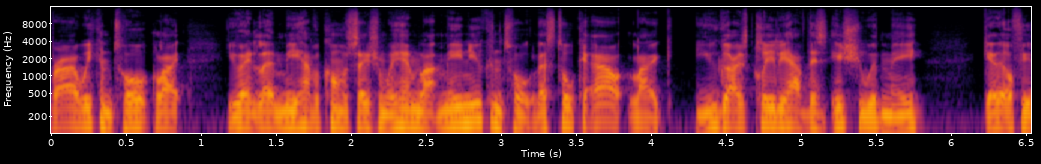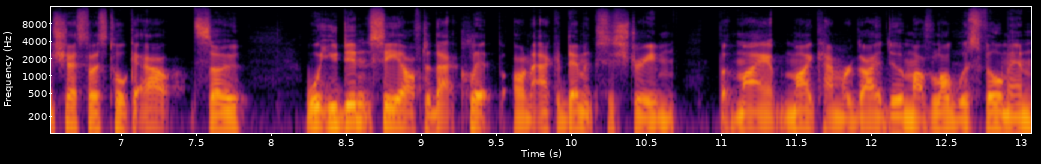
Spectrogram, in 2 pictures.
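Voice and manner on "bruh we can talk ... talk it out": ordinary delivery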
